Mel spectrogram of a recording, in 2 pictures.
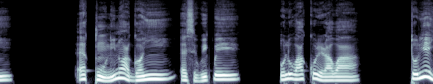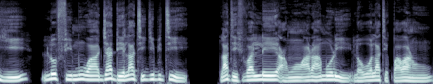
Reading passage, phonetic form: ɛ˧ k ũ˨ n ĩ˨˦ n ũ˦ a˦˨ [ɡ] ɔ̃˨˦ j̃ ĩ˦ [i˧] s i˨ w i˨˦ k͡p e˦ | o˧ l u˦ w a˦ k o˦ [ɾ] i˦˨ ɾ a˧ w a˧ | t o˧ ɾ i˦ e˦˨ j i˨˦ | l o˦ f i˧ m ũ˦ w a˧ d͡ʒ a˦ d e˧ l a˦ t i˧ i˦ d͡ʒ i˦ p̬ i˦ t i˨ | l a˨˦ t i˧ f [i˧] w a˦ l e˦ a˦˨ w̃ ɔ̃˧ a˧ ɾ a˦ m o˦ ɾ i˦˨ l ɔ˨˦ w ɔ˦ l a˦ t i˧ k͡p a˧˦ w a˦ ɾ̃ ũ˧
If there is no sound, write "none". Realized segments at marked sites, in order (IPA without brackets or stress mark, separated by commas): ɡ, ɛ˧, ɾ, i˧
